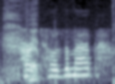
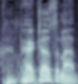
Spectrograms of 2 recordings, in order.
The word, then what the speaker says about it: Pertuzumab: Pertuzumab. – Pertuzumab.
